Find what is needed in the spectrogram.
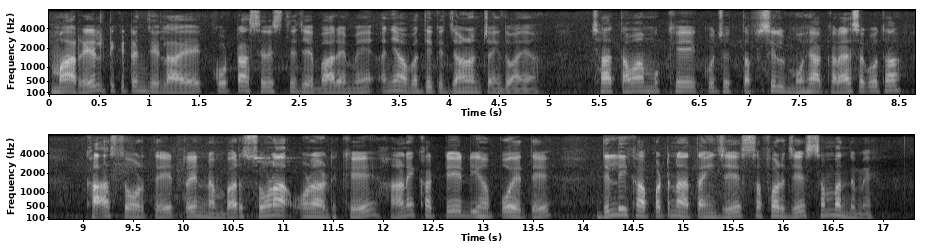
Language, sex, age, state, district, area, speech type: Sindhi, male, 30-45, Gujarat, Kutch, urban, read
